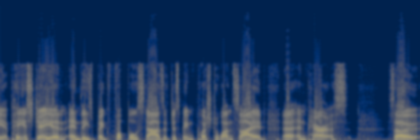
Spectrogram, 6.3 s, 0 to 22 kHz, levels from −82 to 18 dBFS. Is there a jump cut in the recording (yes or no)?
no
